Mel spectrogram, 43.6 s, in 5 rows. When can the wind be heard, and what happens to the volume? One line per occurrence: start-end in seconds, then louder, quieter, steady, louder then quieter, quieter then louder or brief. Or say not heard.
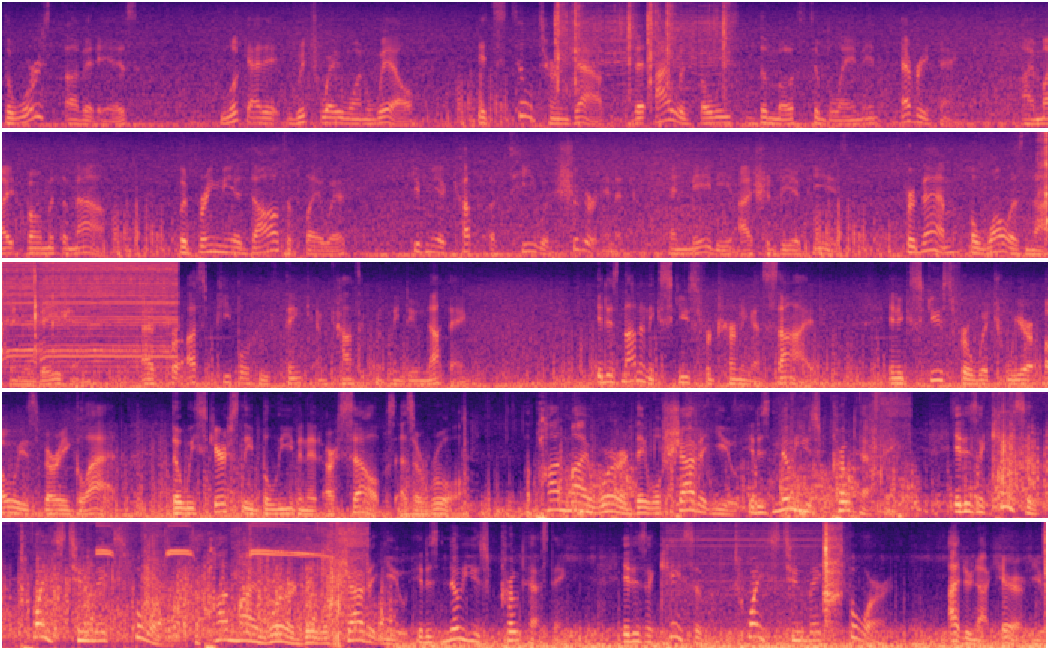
0.0-43.5 louder.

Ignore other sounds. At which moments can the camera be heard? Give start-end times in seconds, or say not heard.
4.6-6.2, 17.1-18.9, 40.4-41.9.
